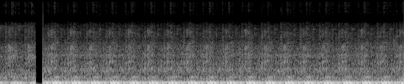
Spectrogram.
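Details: Soosan knuckle-boom crane on a truck: deep, throbbing hydraulic pump hum when lowering or slewing, starting after oil was added; oil aerating and foaming, air visible in the clear return hose, poor or no oil circulation.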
